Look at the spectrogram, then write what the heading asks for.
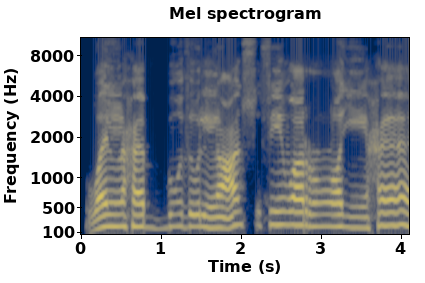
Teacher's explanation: যুল আসফি আইনটা গলাটা চেপে পড়তে হবে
